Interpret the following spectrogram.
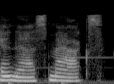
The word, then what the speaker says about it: XS Max: this iPhone XS max pronounced NS max is the biggest smartphone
